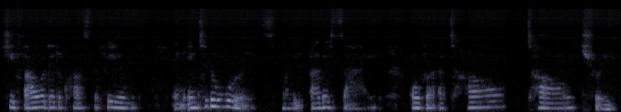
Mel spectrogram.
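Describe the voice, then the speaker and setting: A woman reading a children's storybook aloud, unhurried, with dramatic emphasis and chatty asides to the listener. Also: on the low side, fairly even intonation, gravelly, slightly rough, lo-fi sound.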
